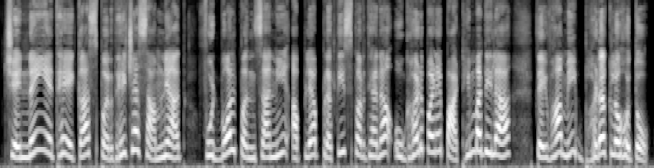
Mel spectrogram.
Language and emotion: Marathi, angry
